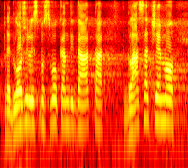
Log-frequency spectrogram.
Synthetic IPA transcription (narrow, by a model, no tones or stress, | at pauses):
pɾe̞d̪lˠo̞ʒilismosʋoːɡ̚kand̪id̪aːt̪a | ɡlasat͡ɕe̞mo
